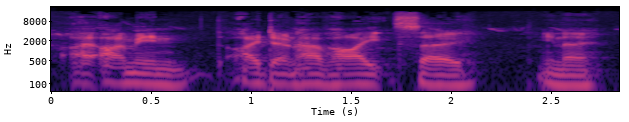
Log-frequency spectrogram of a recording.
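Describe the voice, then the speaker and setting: A man's voice: low-pitched, little pitch movement, a little hiss or hum. A man playing a character at a tabletop game, casual and jokey, answering with short quips. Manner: casual and jokey, quick one-liners. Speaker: player.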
